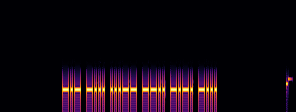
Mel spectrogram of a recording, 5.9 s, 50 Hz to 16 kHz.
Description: Morse code, heard as a keyed tone, about 29 wpm, 700 Hz. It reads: KB3ZCB
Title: USA Call Signs Repeated 2x 30wpm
